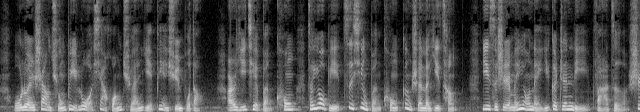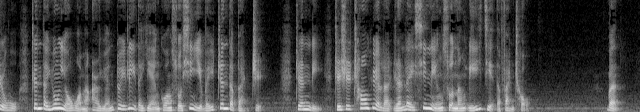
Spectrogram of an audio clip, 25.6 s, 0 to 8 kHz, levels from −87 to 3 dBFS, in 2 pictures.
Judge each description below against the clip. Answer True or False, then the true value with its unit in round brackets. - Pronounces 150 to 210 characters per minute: True (200 characters per minute)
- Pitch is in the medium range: True (180 Hz)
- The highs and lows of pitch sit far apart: True (8.4 semitones)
